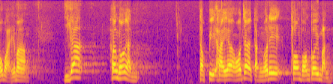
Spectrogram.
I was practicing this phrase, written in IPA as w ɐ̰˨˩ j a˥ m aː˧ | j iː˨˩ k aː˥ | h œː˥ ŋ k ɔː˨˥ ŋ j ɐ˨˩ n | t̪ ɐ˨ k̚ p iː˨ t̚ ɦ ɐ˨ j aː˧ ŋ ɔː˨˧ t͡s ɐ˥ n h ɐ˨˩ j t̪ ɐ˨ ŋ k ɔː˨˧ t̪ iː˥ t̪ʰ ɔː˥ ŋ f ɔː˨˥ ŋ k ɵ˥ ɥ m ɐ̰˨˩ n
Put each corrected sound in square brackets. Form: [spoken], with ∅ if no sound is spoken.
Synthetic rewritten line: w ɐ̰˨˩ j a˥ m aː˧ | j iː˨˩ k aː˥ | h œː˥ ŋ k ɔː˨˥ ŋ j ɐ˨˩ n | t̪ ɐ˨ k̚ p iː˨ t̚ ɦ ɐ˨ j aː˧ ŋ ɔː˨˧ t͡s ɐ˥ n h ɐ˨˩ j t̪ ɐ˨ ŋ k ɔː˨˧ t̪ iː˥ t̪ʰ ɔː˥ ŋ f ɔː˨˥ ŋ k ɵ˥ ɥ m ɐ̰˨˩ n

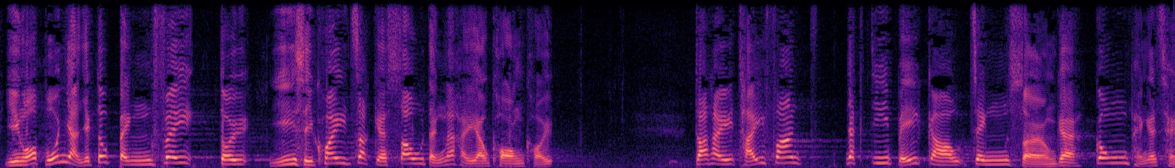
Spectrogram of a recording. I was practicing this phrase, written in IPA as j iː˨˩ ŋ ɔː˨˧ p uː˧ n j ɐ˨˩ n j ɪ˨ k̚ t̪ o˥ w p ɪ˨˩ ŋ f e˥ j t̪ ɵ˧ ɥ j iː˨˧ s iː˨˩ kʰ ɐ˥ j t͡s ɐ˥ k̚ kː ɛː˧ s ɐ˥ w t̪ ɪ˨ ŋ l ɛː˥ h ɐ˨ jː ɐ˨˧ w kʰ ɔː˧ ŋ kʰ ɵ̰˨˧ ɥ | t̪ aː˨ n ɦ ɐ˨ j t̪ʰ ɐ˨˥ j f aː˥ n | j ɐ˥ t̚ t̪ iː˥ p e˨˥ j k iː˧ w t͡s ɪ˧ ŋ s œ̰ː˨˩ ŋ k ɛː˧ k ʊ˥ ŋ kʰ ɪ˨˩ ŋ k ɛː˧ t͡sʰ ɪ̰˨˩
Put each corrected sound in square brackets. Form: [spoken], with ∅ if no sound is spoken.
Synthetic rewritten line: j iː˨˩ ŋ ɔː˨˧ p [uː˨˥] n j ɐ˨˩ n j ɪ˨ k̚ t̪ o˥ w p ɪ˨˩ ŋ f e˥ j t̪ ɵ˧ ɥ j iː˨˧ s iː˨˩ kʰ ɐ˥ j t͡s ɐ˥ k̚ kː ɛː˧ s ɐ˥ w t̪ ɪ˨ ŋ l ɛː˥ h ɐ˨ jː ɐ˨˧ w kʰ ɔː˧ ŋ kʰ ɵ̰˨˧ ɥ | t̪ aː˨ n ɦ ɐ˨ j t̪ʰ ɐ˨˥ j f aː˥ n | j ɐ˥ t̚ t̪ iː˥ p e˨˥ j k [aː˧] w t͡s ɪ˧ ŋ s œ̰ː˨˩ ŋ k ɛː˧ k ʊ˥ ŋ [pʰ] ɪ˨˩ ŋ k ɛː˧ t͡sʰ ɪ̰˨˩

